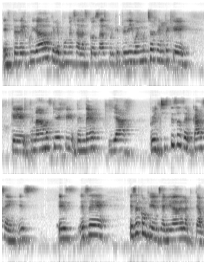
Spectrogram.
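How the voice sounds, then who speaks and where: Audible room echo surrounds a woman with a Mexican accent who speaks at a moderate pace in a fairly high pitch with ordinary variation. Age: 20s. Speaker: entrepreneur, company co-founder. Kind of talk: podcast interview.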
